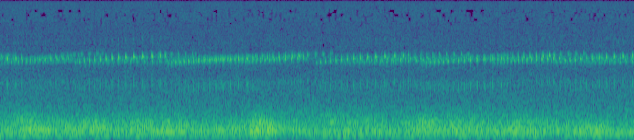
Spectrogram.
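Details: High, buzzy pulsing of crickets at night runs steadily throughout, with a dense low rumble underneath.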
